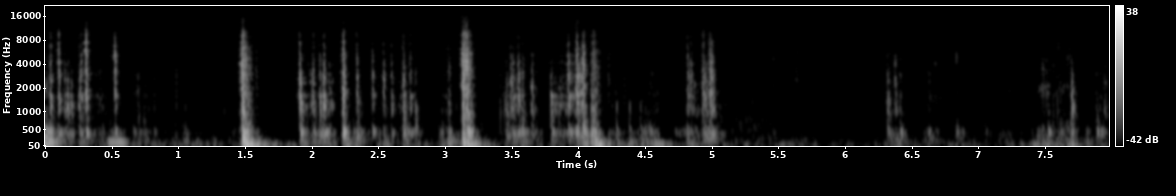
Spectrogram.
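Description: Irregular clicks and taps of a screwdriver working screws on the metal dashboard frame and plastic cup holder assembly, with two sharper knocks about a second and a half and three seconds in; the clicking grows sparser in the second half.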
